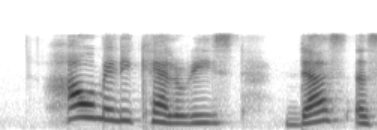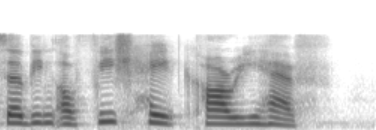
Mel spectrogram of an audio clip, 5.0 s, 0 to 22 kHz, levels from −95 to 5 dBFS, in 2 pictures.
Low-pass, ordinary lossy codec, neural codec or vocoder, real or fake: 7.2 kHz; none; codec, 16 kHz, 0.8 kbps, ZipCodec; fake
